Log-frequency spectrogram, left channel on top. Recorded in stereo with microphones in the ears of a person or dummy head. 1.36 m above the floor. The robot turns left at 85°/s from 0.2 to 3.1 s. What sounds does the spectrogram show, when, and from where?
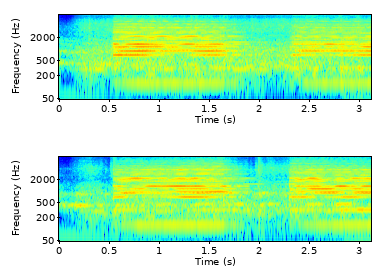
0.5 s a siren: 50° left (ahead or behind), 5 m; by 3.1 s 15° left (ahead or behind), 6.5 m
